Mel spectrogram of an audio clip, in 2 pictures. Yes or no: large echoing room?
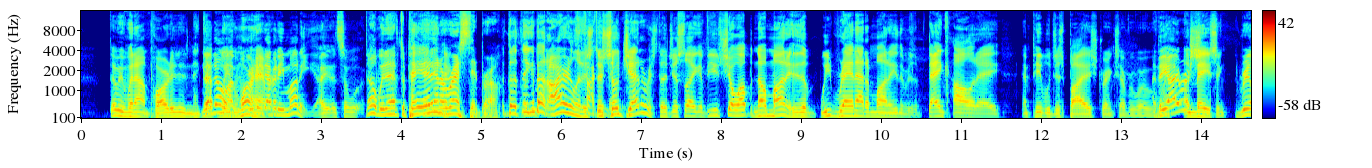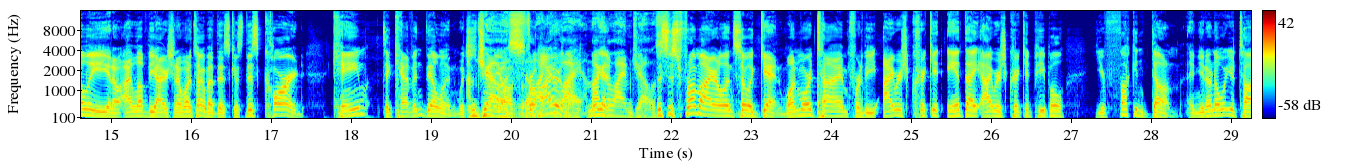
no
